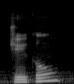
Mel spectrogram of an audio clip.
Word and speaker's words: ducal: Ducal. They actually pronounced it Duckle in the game.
